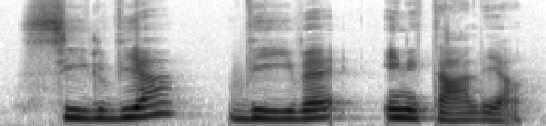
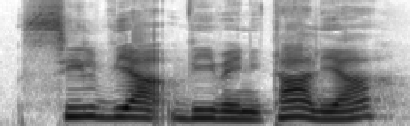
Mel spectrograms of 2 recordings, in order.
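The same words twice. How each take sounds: First: The voice falls at the end. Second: The voice rises at the end.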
